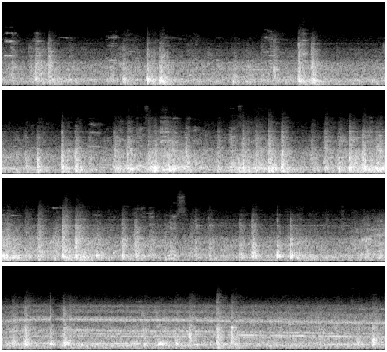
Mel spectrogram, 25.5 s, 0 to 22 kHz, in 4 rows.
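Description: Running sound inside an E233 series electric train's motor car, MoHa E233-3404: wheels click over rail joints. About 18 seconds in, a whine of several tones from the traction motors and inverter starts and slowly falls in pitch as the train slows.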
